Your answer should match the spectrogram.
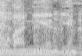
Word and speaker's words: Rovaniemi: Ați fost la Rovaniemi, nu? Am pronunțat bine, da? – La Rovaniemi. Da. – Rovaniemi, așa, da.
